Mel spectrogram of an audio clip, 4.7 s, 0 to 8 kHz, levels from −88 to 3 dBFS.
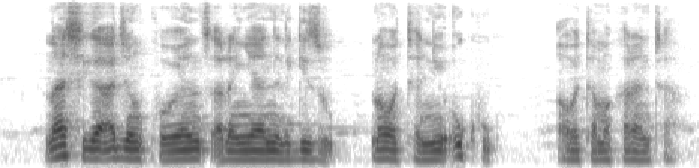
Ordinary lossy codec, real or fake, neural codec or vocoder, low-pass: none; real; none; none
